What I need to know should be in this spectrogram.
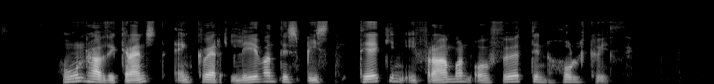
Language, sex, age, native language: Icelandic, male, 40-49, Icelandic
